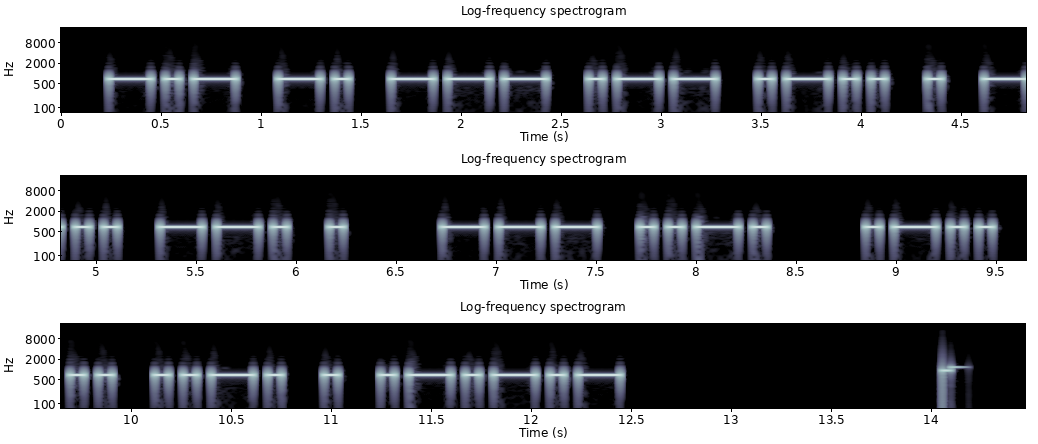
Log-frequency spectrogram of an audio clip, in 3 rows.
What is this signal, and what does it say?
Morse code, heard as a keyed tone, about 17 wpm, 700 Hz. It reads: KNOWLEDGE OF LIFE.
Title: Sentences from Top 1000 Words - Review Part 3 - 17wpm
